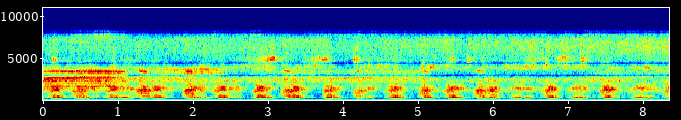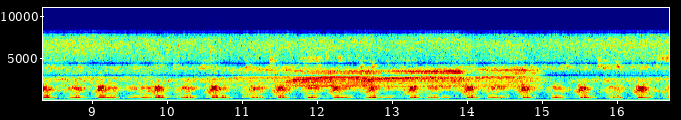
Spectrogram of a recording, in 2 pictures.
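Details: A male Australian green tree frog (Litoria caerulea) calls with a steady run of deep, husky croaks, about two each second, while smaller frogs call in the background.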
